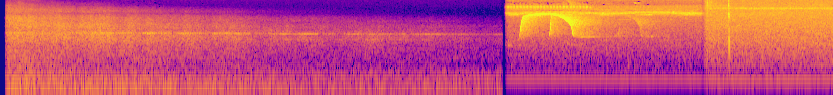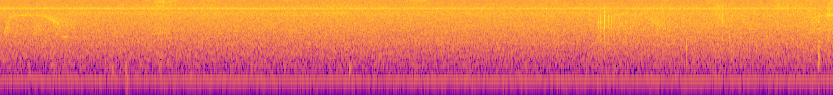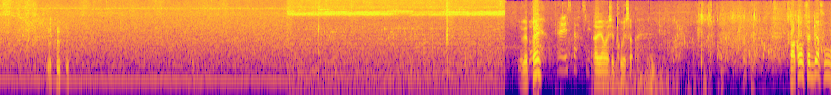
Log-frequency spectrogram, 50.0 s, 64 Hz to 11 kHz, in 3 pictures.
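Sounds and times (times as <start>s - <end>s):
aircraft engine drone: 0.1s - 43.4s
steady low hum: 0.2s - 43.6s
whistled bird calls: 10.1s - 14.1s, 16.6s - 18.4s, 39.1s - 43.4s
thin high whine: 10.1s - 44.2s.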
